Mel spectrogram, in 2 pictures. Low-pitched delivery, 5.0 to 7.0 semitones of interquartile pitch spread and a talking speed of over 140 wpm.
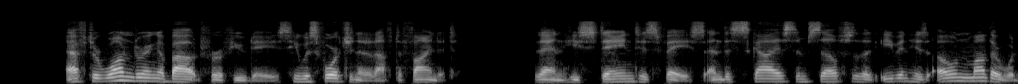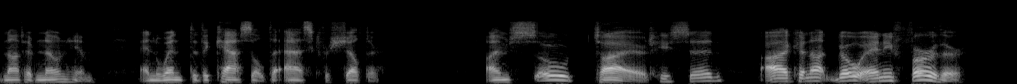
Yes: low, 130 Hz; wide, 5.5 semitones; average, 155 wpm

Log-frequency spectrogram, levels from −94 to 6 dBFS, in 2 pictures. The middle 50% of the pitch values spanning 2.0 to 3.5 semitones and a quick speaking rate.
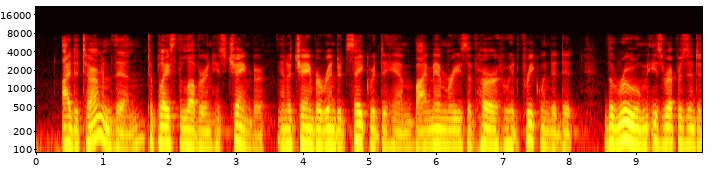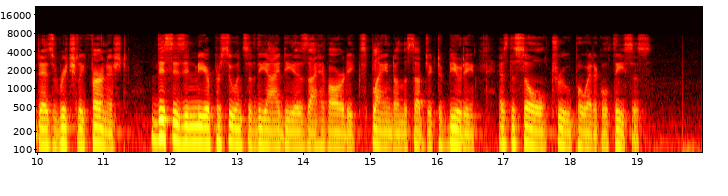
No: average, 2.9 semitones; average, 160 wpm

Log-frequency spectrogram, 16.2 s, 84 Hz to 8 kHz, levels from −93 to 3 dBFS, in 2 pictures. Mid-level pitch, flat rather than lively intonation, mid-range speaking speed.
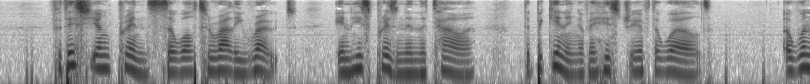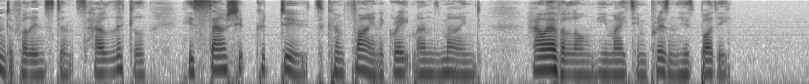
No: medium, 155 Hz; average, 3.3 semitones; average, 165 wpm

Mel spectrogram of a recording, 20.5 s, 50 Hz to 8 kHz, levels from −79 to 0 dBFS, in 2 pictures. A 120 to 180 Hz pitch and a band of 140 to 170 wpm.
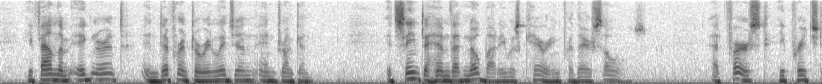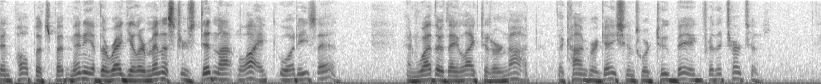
Yes: low, 135 Hz; average, 160 wpm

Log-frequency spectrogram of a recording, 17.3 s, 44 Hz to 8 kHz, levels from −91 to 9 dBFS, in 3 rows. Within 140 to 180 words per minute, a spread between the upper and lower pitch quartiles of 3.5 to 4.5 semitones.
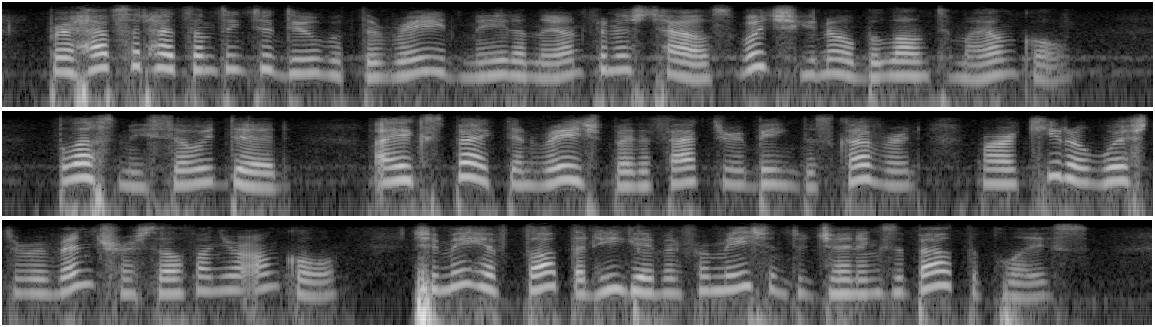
No: average, 190 wpm; average, 4.0 semitones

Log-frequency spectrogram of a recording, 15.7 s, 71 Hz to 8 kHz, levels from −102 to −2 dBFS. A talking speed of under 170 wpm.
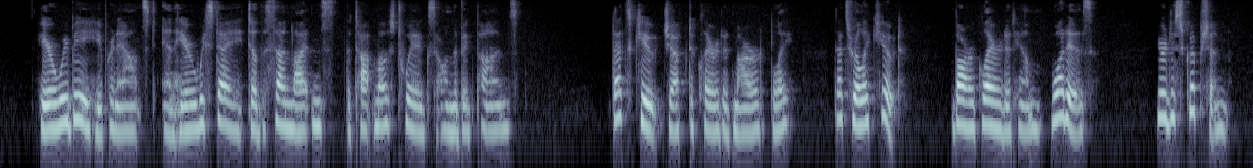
Yes: average, 140 wpm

